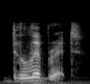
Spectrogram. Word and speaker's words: deliberate: at the very end even though we have an ate there are some words in english that end with an ate and that ate is pronounced like a short i and a t this is one of those words okay um so instead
